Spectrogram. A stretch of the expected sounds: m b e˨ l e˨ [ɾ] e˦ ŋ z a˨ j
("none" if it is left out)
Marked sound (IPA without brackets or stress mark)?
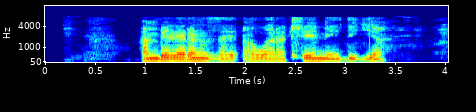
ɾ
